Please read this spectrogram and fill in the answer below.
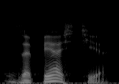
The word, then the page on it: zapiastie: Russian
